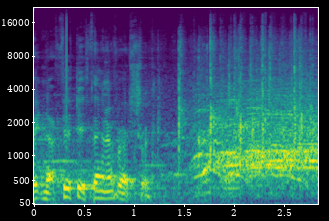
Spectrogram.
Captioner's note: applause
